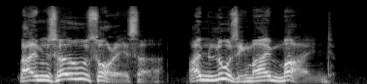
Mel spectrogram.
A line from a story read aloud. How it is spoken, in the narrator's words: Green cried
